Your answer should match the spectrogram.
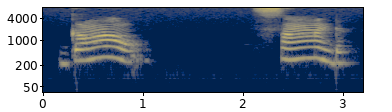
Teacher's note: हवा नाक और मुंह दोनों से बाहर निकलती अनुनासिक में है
